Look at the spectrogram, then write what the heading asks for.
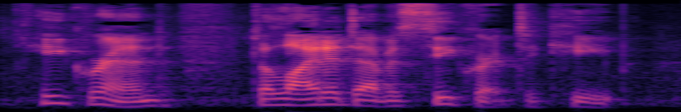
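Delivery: ordinary delivery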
